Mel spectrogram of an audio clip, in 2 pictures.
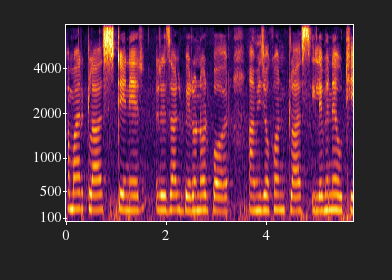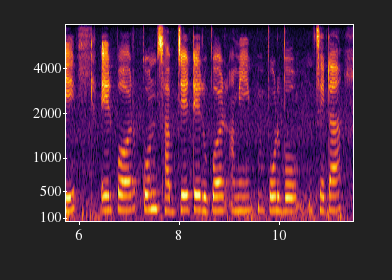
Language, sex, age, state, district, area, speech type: Bengali, female, 18-30, West Bengal, Paschim Bardhaman, urban, spontaneous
